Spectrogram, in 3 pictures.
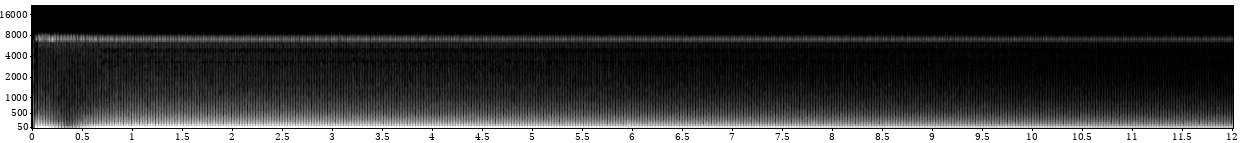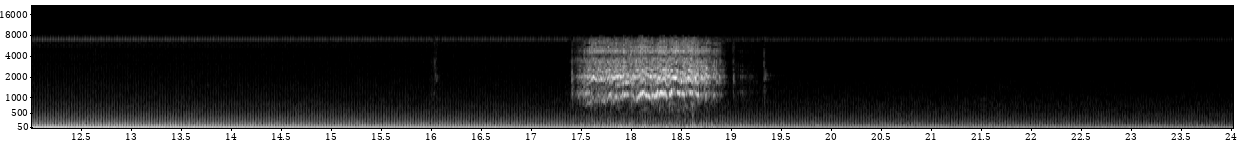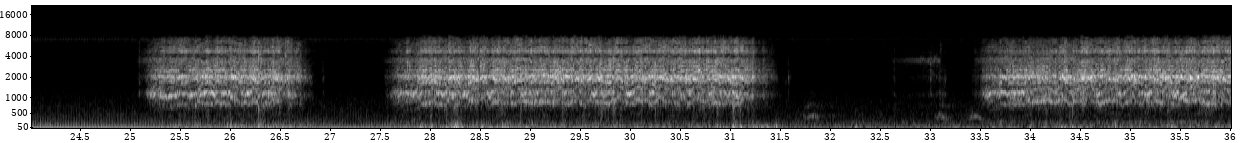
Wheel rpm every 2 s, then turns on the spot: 0, 0, 0, 0, 0, 0, 0, 0, 20, 80, 0, 0, 30, 60, 100, 80, 10, 110.
none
